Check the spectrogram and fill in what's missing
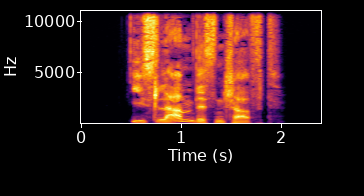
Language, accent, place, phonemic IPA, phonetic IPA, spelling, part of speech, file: German, Germany, Berlin, /ɪsˈlaːmˌvɪsənʃaft/, [ʔɪsˈlaːmˌvɪsn̩ʃaftʰ], Islamwissenschaft, noun, De-Islamwissenschaft.ogg
- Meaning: Islamic studies (academic study of Islam and Islamic cultures)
